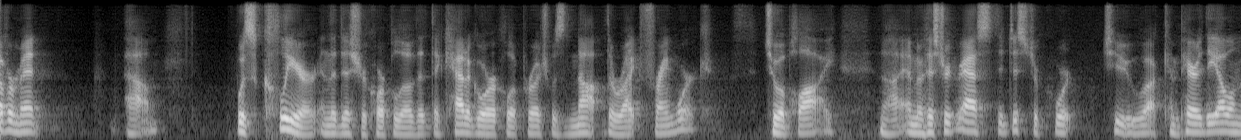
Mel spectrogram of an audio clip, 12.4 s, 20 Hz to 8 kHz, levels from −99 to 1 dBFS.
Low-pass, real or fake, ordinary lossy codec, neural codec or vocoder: 7.2 kHz; fake; Opus, 64 kbps; codec, 16 kHz, 0.3 kbps, FocalCodec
